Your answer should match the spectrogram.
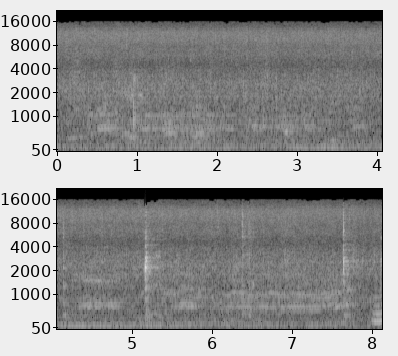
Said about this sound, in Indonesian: Kita goreng pelan-pelan dengan api yang sedang.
